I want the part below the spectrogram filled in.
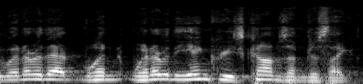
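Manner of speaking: ordinary delivery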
